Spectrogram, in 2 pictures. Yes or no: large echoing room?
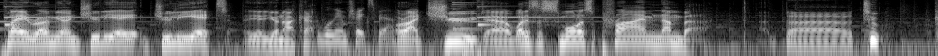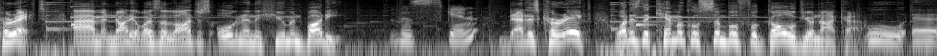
no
